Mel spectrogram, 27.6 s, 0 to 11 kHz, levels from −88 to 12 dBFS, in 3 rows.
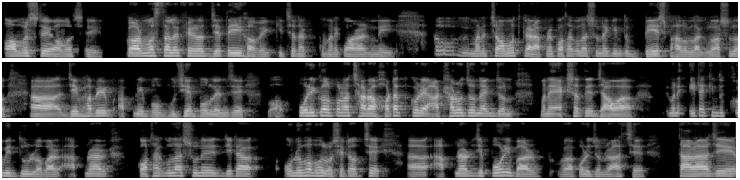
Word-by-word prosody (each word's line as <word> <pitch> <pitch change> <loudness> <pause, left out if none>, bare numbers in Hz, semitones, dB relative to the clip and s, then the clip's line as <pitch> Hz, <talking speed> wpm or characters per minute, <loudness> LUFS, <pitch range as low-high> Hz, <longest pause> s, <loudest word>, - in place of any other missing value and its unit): অবশ্যই, 155 -1 +1
অবশ্যই। 125 -2 -6 0.4
কর্মস্থলে 165 +3 +7
ফেরত 145 -1 +3
যেতেই 155 +2 +3
হবে। 120 -3 -1 0.2
কিছু 130 +2 -9
না 130 - -2 0.3
মানে 120 0 -5
করার 120 -1 +3 0.2
নেই। 110 -2 -7 0.5
তো 230 - -6 0.5
মানে 140 +1 -3
চমৎকার। 150 0 +2
আপনার 135 -1 -6
কথাগুলো 140 +3 -1
শুনে 145 0 -4
কিন্তু 140 0 -7 0.2
বেশ 140 +2 +3 0.2
ভালো 115 -1 0
লাগলো। 105 -1 -3
আসলে 135 +6 -5 0.4
অ্যা 125 -1 +6 0.4
যেভাবে 145 +4 +1 0.3
আপনি 135 -1 -8
বু 120 - -4 0.2
বুঝিয়ে 125 +2 -2
বললেন 120 0 0
যে, 110 - -2 0.8
পরিকল্পনা 175 +1 +5
ছাড়া 145 -3 +7
হঠাৎ 175 +5 +3
করে 155 -2 +5 0.2
১৮ 160 +4 +2
জন, 160 -1 +3
১ 145 - -6
জন 135 -1 -2 0.4
মানে, 130 0 -2
একসাথে 150 +3 -3 0.2
যাওয়া 120 0 +6 0.6
মানে 150 0 -4 0.2
এটা 155 +5 -1
কিন্তু 165 -2 -6
খুবই 155 -1 -1
দুর্লভ। 125 -3 -3
আর 115 - 0 0.2
আপনার 140 0 -2 0.5
কথাগুলা 155 +5 0
শুনে 160 0 -2 0.2
যেটা 140 0 0 0.6
অনুভব 160 +3 +2
হলো, 145 -4 +1
সেটা 140 +1 -5
হচ্ছে, 140 +3 -5 0.4
অ্যা 110 - -2 0.3
আপনার 145 +6 -1
যে, 150 - -1 0.2
পরিবার 165 -9 +3 0.6
পরিজনরা 125 -3 -4
আছে 120 - -9 0.5
তারা 135 +1 +7 0.2
যে 150 - +1
140 Hz, 135 wpm, -22 LUFS, 130-155 Hz, 0.8 s, কর্মস্থলে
